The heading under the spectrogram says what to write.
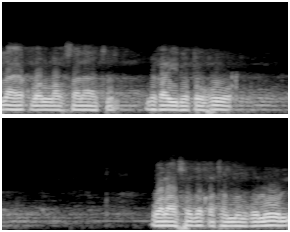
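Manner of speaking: ordinary talk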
